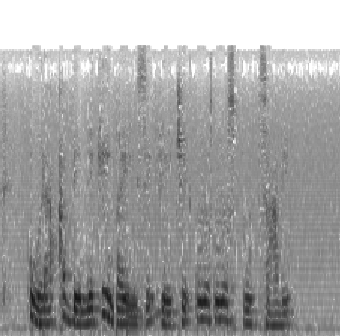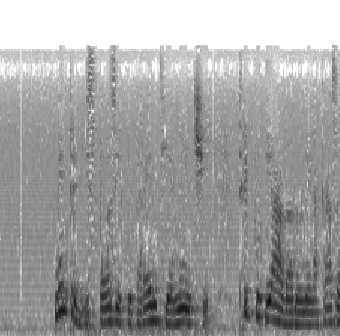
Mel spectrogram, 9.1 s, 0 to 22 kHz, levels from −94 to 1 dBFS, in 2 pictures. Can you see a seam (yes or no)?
yes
